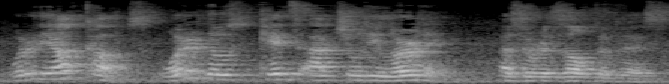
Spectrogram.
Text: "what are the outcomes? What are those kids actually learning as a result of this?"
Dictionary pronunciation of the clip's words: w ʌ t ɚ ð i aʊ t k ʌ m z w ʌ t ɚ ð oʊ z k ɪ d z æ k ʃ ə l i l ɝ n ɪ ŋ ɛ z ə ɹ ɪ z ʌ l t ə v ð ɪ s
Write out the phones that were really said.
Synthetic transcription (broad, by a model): w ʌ t ɚ ð i aʊ t k ʌ m z w ʌ t ɚ ð oʊ z k ɪ d z æ k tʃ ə l i l ɝ n ɪ ŋ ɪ z ə ɹ ɪ z ʌ l t ə v ð ɪ s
